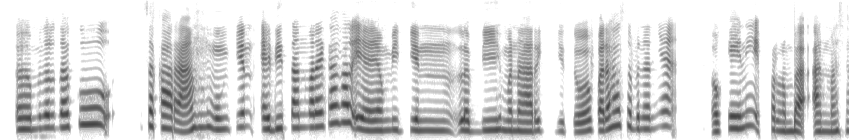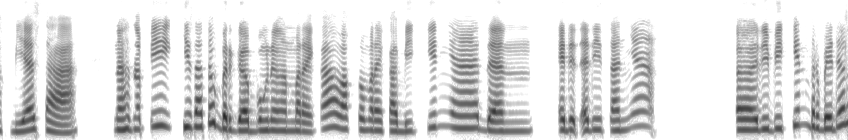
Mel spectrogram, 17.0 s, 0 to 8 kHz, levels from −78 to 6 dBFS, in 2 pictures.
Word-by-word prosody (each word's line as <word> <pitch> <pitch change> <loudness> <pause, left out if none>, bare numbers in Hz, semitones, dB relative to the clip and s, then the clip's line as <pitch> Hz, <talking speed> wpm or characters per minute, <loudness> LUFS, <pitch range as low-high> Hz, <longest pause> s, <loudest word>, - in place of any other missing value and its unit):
eee, 240 0 +2
menurut 270 +3 -1
aku 345 - +1 0.4
sekarang 260 -8 +3
mungkin 260 +3 -2
editan 255 +3 +1
mereka 295 +6 +2
kali 385 -9 +4
ya, 215 -1 +3
yang - - -7
bikin 210 -2 -4
lebih 215 +2 -1
menarik 205 -1 0 0.2
gitu, 195 +2 -1
padahal 240 +9 +2
sebenarnya, 285 +1 -4 0.4
oke 190 +7 -2
ini 270 +1 0
perlombaan 195 -3 0
masak 205 +1 -6
biasa. 200 -3 +1 0.4
Nah, 225 0 +4
tapi 290 +5 -1
kita 290 0 +3
tuh 370 - +4
bergabung 220 -3 +4
dengan 210 -1 +1
mereka 205 +7 0
waktu 245 -1 0
mereka 210 -2 0
bikinnya 260 +7 -2
dan 200 -2 0 0.2
edit-editannya, 225 +6 -1 0.8
eee, 225 0 +5
dibikin 255 +7 -2
berbeda 285 +3 +4
230 Hz, 125 wpm, -24 LUFS, 210-275 Hz, 0.8 s, eee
